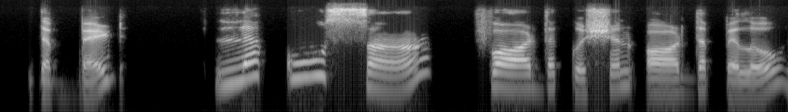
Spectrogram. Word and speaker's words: four: in French as Laur don't pronounce it like English it is not four in French you pronounce it as for Laur for the oven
